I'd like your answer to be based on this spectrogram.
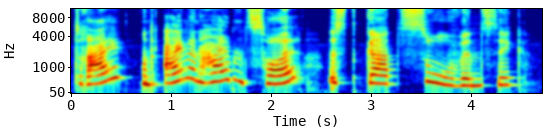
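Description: A timid, well-mannered little girl from a storybook, played by a woman reader. Her lines sit higher and lighter than the narration, polite and a little plaintive. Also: animated, slow pace, bright, forceful tone, full character voice.

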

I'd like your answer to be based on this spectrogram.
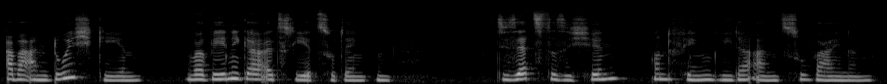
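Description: A woman hosting a fairy tale podcast, reading a story aloud in a soft, gentle, partly whispered voice. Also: mid-range voice, slow. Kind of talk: bedtime storytelling.

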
